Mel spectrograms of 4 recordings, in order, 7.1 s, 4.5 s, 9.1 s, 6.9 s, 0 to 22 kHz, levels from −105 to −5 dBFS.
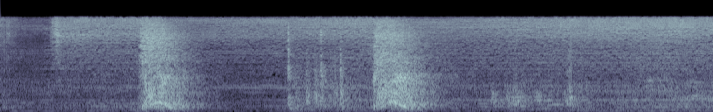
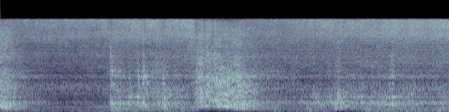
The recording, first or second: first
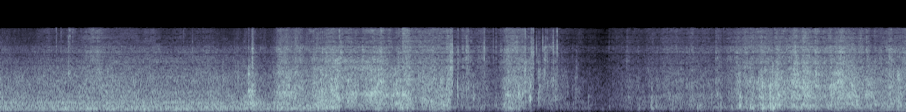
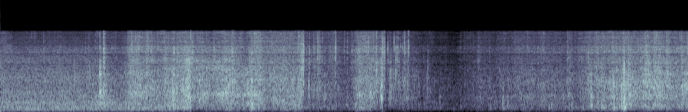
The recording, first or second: second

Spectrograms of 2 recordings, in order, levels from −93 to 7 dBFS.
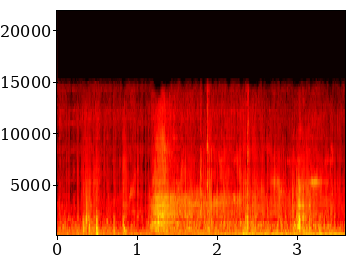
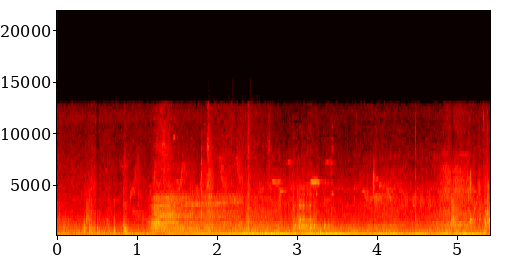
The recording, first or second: second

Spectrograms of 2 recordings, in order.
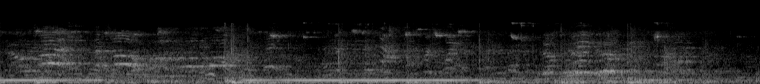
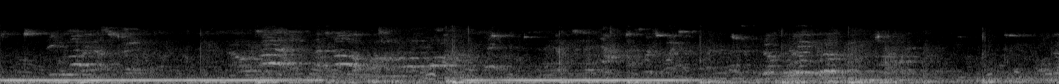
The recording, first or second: first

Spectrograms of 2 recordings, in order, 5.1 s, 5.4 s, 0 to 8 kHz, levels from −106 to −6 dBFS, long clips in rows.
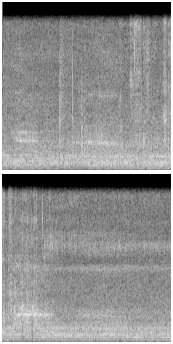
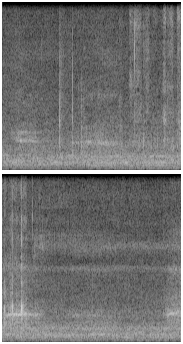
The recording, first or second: first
